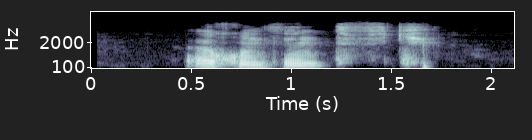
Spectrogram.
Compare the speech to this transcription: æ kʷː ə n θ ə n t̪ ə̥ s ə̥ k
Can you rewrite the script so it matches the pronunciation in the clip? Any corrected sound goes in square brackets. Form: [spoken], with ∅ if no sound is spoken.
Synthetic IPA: æ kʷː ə n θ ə n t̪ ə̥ [f] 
